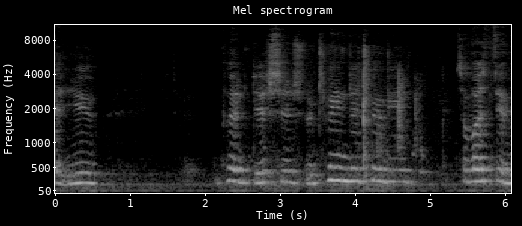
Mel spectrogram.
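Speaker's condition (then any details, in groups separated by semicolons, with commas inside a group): Throat cancer radiation damage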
